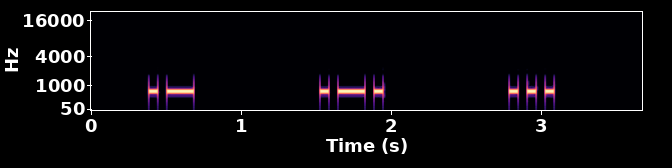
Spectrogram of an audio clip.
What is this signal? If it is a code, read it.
Morse code, heard as a keyed tone, about 20 wpm, spaced as for 8 wpm, 700 Hz. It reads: ARS
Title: 067 Lesson 12e - Letter d - Three Characters 20wpm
